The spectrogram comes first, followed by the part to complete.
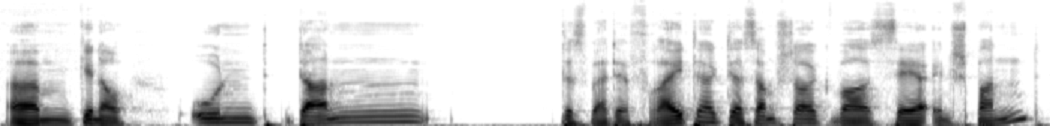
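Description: Man, casual co-host, relaxed, light swearing, somewhat low voice. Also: takes it slowly, clear, resonant tone. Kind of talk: casual chat.

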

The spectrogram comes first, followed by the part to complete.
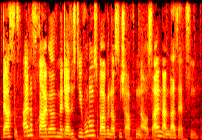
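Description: A woman's voice: medium pitch, expressive, a little fast, fairly bright tone, soft background music. A woman hosting a podcast interview, reading friendly, scripted introductions and asking questions. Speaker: podcast host.

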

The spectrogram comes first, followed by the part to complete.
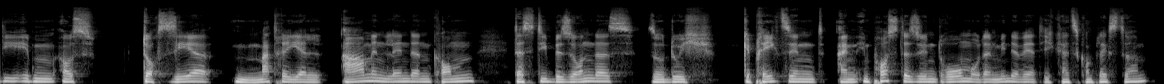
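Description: This is a man with a medium-pitched voice. He is the interviewer in a conversation. He phrases his questions in a conversational way. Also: steady tone, takes it slowly.

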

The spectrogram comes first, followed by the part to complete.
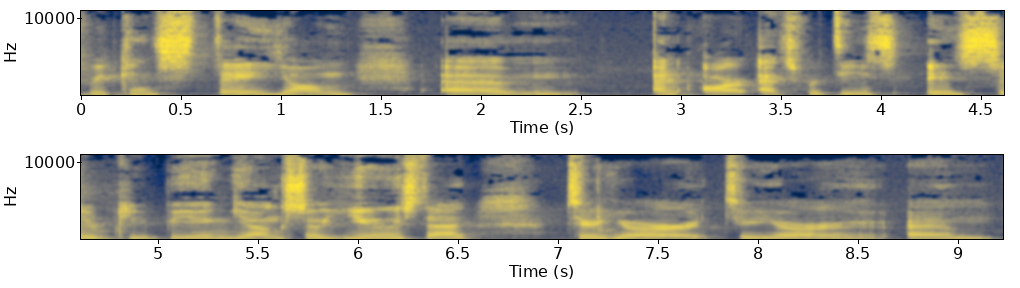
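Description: A young woman speaking in a podcast interview as a guest expert, talking in a thoughtful, measured way with frequent fillers. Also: medium pitch, creaky. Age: young adult. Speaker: youth activism guest expert.

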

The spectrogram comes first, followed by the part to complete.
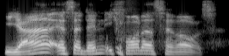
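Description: Male co-host, husky, joking, self-deprecating, dull lo-fi remote line. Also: fairly high pitch, moderate pace, a bit bright, dry recording. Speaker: podcast co-host. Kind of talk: casual podcast chat.

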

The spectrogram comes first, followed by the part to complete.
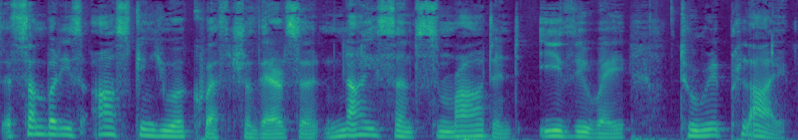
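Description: A native German man hosting a language podcast, explaining in English and then answering practice questions with playful asides. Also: fairly low pitch. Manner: lively, jokey asides in answers. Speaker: language teacher and podcast host.

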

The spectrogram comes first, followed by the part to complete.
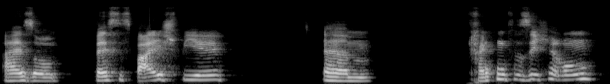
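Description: A young woman chats casually as a podcast co-host. She talks in a lively, anecdotal way, often slipping into quoted back-and-forth. Her voice sits at an ordinary middle pitch for a woman. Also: extremely slow. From Austria. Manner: chatty, anecdotal, acts out quoted dialogue.

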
